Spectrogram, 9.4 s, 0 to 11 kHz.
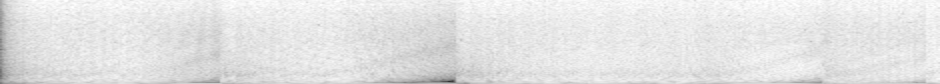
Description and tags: biggish saw synth e e g b 102 bpm-21
biggish saw synth e e g b 102 bpm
